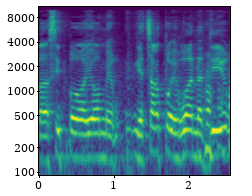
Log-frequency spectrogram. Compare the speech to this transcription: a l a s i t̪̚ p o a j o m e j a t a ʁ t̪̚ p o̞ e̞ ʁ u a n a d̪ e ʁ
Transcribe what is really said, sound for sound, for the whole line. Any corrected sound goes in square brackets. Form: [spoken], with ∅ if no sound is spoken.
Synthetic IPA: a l a s i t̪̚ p o a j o m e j a [t͡s] a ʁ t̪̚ p o̞ e̞ ʁ u a n a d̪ [i] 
